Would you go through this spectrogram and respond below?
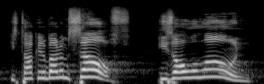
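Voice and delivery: high, loud exasperated emphasis; incredulous. Real, not acted. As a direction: drive it home in disbelief. Preacher incredulous at man's self-talk.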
